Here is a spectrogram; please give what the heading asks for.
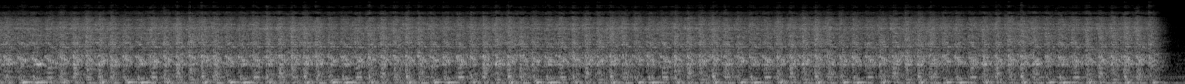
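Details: Turbo Silverado V8 tuned on E85, after #7 ring land failure, rebuilt with new gapped rings and ARP rod bolts: steady even run with regular low pulse about four times a second, no knocking, then shut off; normal running.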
